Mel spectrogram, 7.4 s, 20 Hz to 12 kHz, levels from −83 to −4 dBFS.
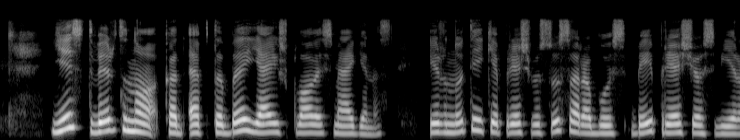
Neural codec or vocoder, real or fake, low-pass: none; real; 7.2 kHz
